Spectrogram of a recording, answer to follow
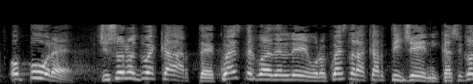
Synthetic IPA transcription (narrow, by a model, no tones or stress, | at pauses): opːuːɾet͡ʃisoːnod̪uːekart̪ekwɛst̪aɛkːwelːad̪elːɛwɾoekːwɛst̪aɛlakart̪id͡ʒɛːnikaseko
